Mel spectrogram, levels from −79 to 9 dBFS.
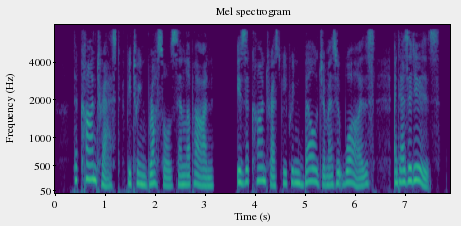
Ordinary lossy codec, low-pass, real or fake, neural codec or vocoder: MP3, 32 kbps; 7.2 kHz; real; none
